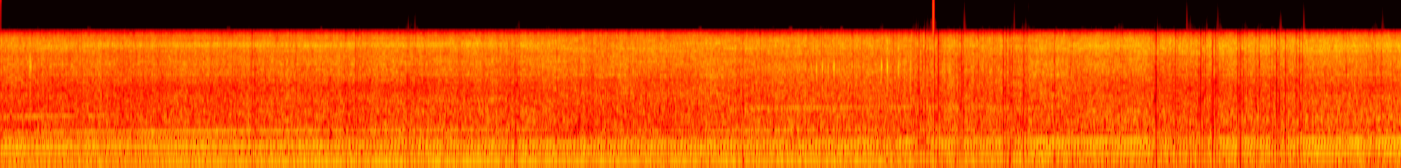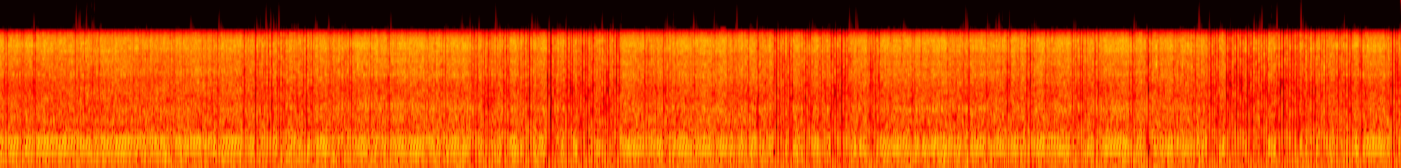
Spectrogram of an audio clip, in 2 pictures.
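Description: Volkswagen Brasília's air-cooled flat-four engine running hard at high speed, heard from inside the cabin together with wind and road noise. The engine drone holds steady, its note shifting slightly about eleven seconds in.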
